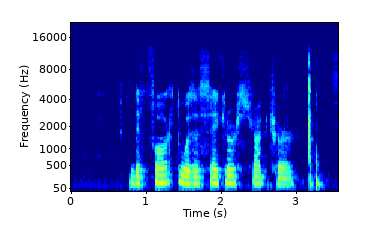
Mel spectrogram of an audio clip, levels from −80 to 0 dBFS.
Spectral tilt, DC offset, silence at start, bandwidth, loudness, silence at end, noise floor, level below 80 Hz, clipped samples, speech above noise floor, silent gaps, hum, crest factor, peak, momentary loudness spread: -5 dB/octave; under 0.1%; 0.8 s; 14 kHz; -36 LUFS; 0 s; -68 dBFS; -70 dBFS; under 0.1%; 33 dB; none; none; 30 dB; -6 dBFS; 6 LU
